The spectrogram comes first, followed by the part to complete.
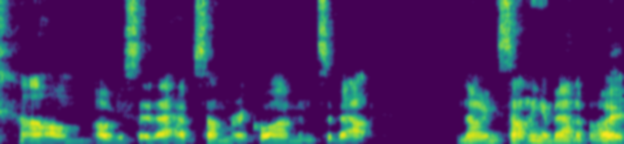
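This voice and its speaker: A man with an Australian accent talks at a fairly quick pace, his voice sounding dry and close with no echo. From Sydney, Australia. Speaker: blind para surfer and sailor. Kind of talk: interview answer. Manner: hesitant, casual.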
